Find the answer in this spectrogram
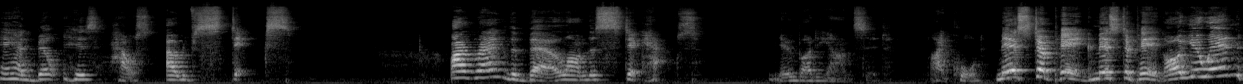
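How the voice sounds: Putting on a character voice, a woman speaks high with very wide pitch swings. She goes at a fairly slow pace with long, frequent pauses.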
